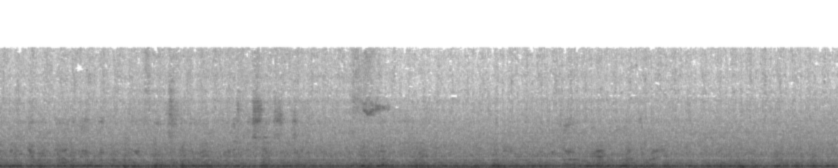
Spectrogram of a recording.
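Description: First-generation diesel multiple unit under way, heard from an open carriage window: a steady drone from its underfloor diesel engines and transmission, with wheel and track noise. A lower note joins the drone about three seconds in.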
